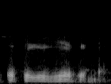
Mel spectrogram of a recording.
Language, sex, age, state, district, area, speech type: Odia, male, 45-60, Odisha, Sundergarh, rural, conversation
